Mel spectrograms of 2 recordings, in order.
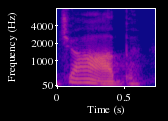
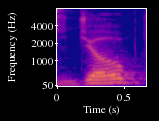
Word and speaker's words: Job: And if you were like me as a kid, I thought it was the Book of Job, because that's how it's spelled. It's J-O-B, but it's a guy's name, Book of Job.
